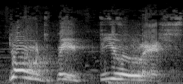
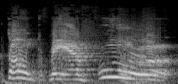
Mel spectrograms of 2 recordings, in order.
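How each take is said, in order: First: The word is said like 'fuel' with a glide. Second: The word is said with a plain 'fool' vowel. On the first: The speaker calls it right. "Let me try that again" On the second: The speaker calls it wrong. "he wouldn't say foolish, he'd say fuelish"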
